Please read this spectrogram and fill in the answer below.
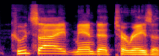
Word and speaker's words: Kudzai Manditereza: in the Quorum yes it's cool so kudzai kudzai Manda Teresa that's how you pronounce it right yes that's correct why don't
